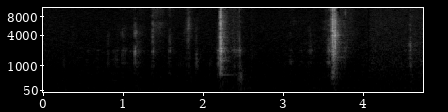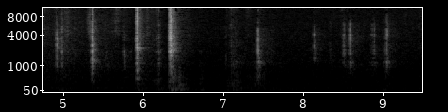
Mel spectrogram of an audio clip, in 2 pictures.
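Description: Irregular light clicks and taps of hard objects being handled, a dozen or so spread unevenly, the sharpest around two, three and a half, and six seconds in.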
